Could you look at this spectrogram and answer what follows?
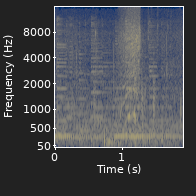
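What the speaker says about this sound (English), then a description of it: "I brought a zip up." A zip-up sweater's zipper is drawn in one quick, raspy pull, close and clear over a steady low background hum.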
